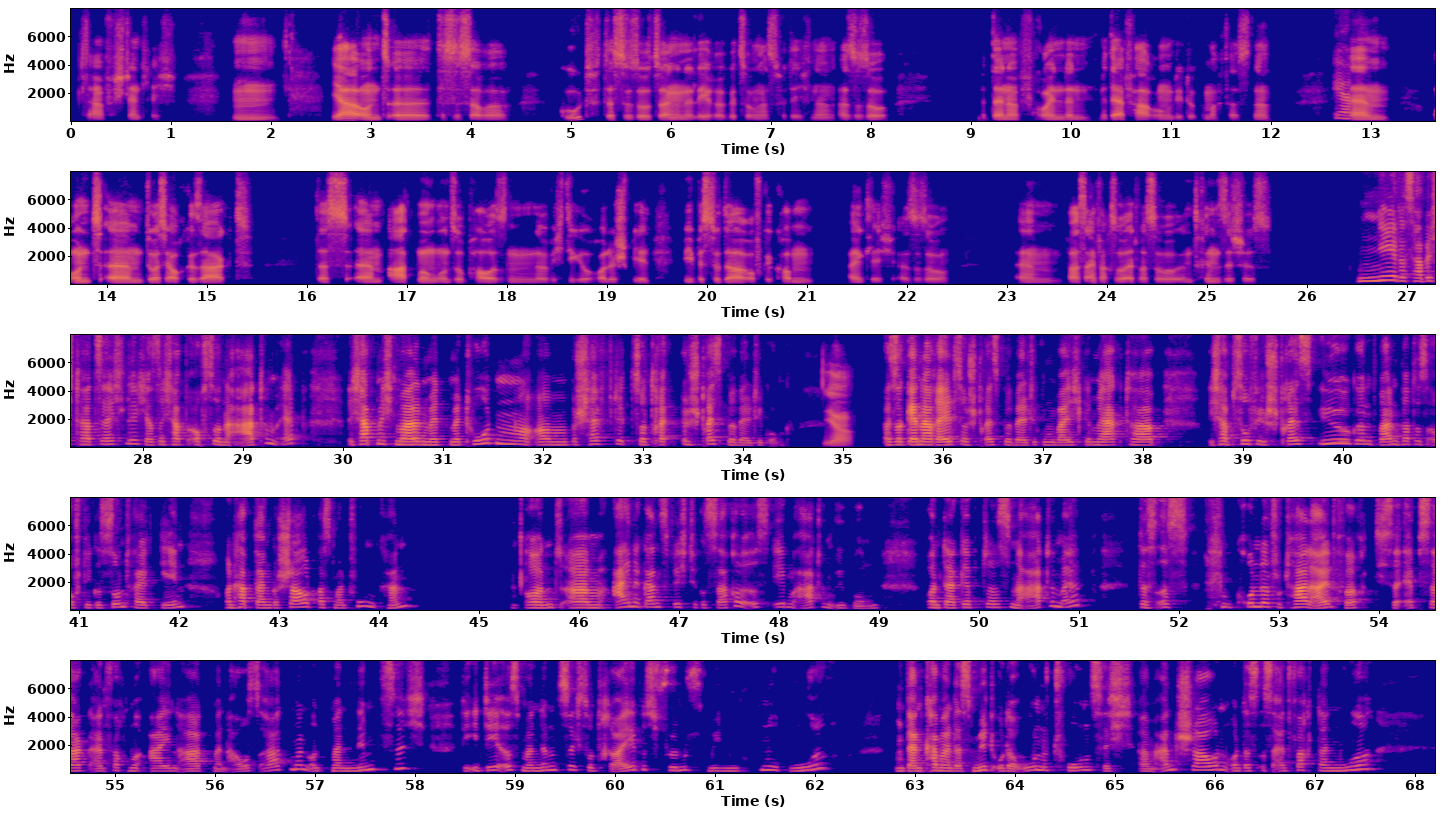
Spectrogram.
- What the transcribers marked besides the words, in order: other noise; stressed: "irgendwann"; laughing while speaking: "im"
- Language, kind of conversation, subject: German, podcast, Wie bleibst du ruhig, wenn Diskussionen hitzig werden?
